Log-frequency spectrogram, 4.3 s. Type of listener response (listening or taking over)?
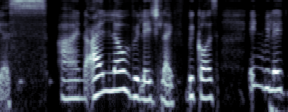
listening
